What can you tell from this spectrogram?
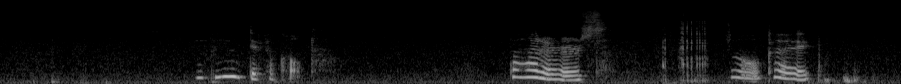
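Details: Butters, a cranky, frustrated pet cat, meowing and biting indoors in a small room: a short meow, then a long, wavering, drawn-out meow, then two more mid-pitched meows, with quiet human speech in the gaps.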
